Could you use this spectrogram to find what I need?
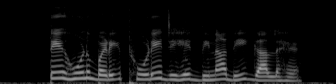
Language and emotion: Punjabi, neutral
